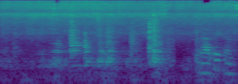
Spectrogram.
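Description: Cubed onion frying in a pan for egg salsa, a dense hiss of frying with bursts of stirring and scraping every half second or so, close-up with no voices.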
